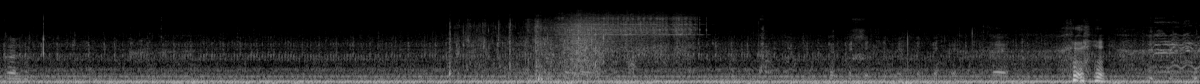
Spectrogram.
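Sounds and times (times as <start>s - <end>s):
outboard motor droning: 0.0s - 12.0s
fish splashing at surface: 4.5s - 7.1s.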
